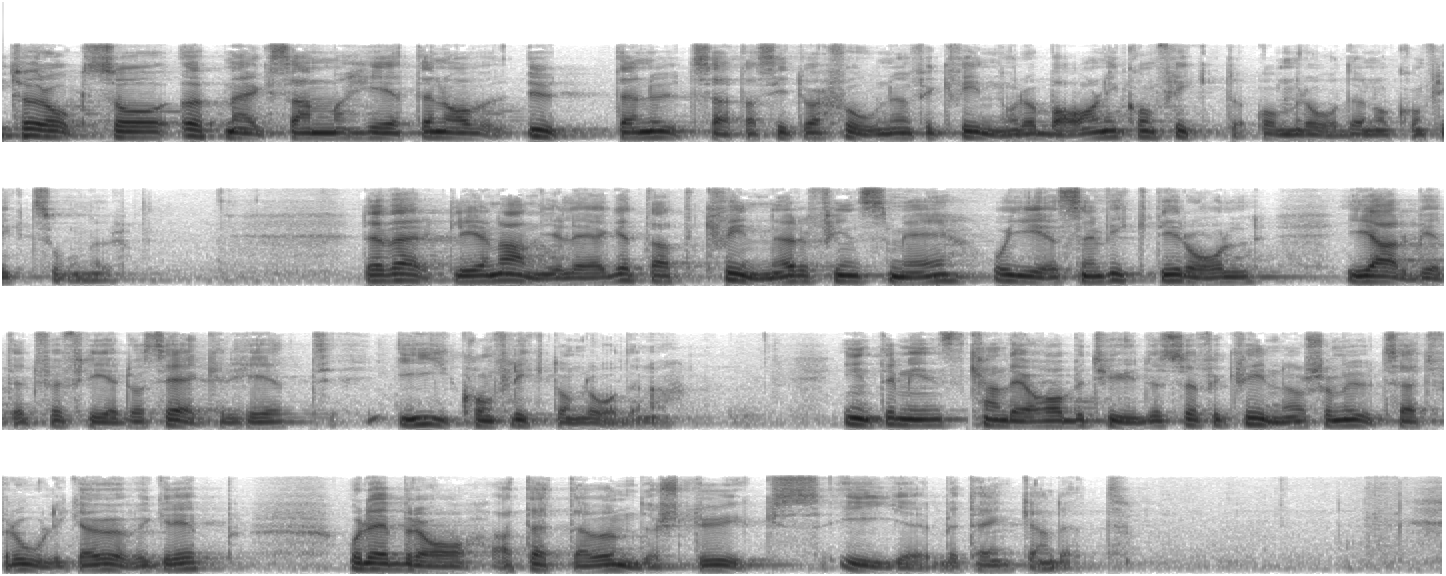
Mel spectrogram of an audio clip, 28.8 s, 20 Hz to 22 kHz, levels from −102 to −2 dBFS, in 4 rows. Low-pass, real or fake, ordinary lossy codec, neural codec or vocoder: 7.2 kHz; real; none; none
